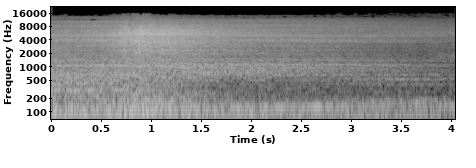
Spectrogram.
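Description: Sound-designed horror effect of a deep, rumbling vacuum-like sucking from an otherworldly void, with a hiss swelling about a second in, then slowly fading.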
